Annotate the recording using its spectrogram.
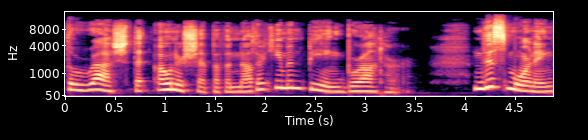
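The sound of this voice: Reading in an unforced voice, the speaker keeps the intonation lively.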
